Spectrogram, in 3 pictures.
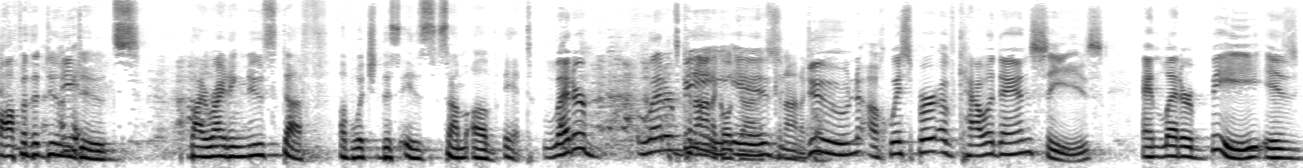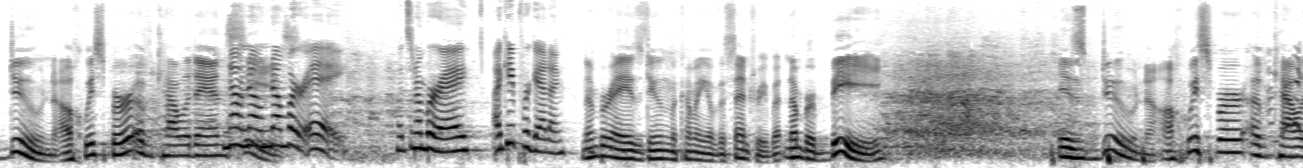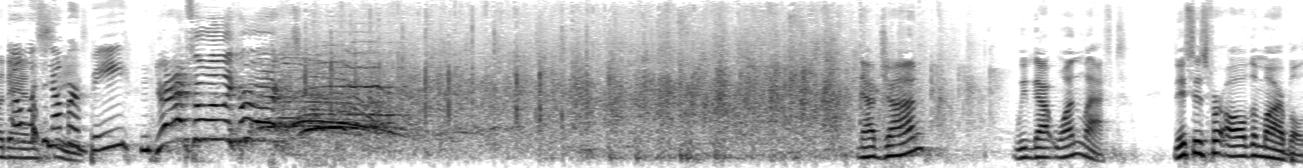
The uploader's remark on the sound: Live at SF Sketchfest. Live on stage at the Eureka Theatre as part of the 2016 SF Sketchfest.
